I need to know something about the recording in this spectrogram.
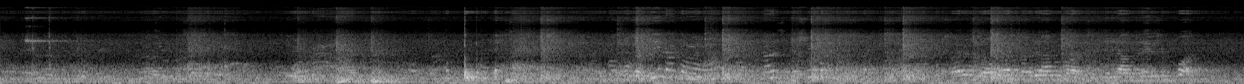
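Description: Sharp knocks of a squash ball being struck by racket and hitting the court walls, at uneven intervals of roughly half a second to a second, over a murmur of voices in a large hall.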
